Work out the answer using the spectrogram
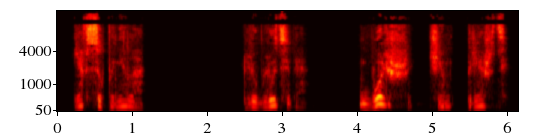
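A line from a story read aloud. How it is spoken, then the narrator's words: Quiet whisper. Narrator (Russian): тихо шепнула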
